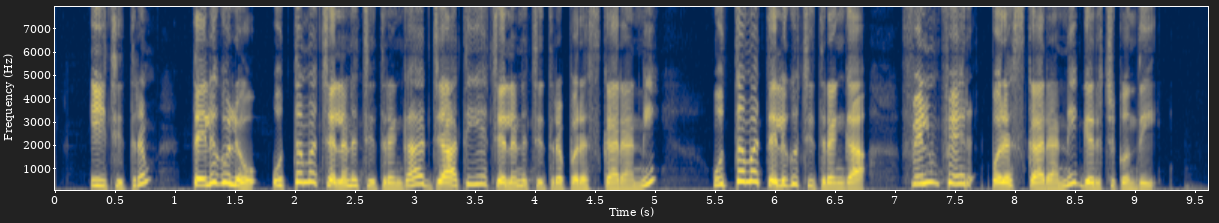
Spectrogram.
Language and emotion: Telugu, neutral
